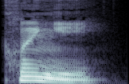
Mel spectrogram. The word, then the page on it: clingy: American English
